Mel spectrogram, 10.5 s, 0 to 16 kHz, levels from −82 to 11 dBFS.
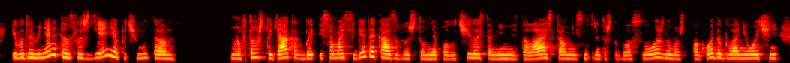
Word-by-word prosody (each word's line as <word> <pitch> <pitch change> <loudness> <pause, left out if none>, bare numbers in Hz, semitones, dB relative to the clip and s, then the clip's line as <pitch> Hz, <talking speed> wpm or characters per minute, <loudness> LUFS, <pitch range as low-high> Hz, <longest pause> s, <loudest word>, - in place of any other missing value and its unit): И, 225 - +2
вот, 220 0 +2
для 225 - +5
меня 220 +6 +3
это 365 -9 +3
наслаждение, 225 - +1
почему-то, 205 -4 -2 0.7
ну, 190 -1 -2
в - - -12
том, 235 0 +1
что 235 -4 -3
я, 210 +4 +8
как 210 -5 -7
бы, 195 +1 +1
и 195 - -10
сама 215 +1 -1
себе 220 +4 -3
доказываю, 210 - +2
что 185 0 -5
у - - -4
меня 180 0 0
получилось, 200 +5 -2
там, 185 -3 -4
я 185 - +1
не 185 -1 -1
сдалась, 180 +5 +3
там, 190 0 -2
несмотря 185 0 -7
на - - -9
то, 180 - -14
что 175 - -11
было 175 0 -6
сложно, 205 +4 -1
может 180 -1 -7
погода 220 +6 +1
была 200 -1 0
не 200 0 -1
очень, 205 0 -1
200 Hz, 215 wpm, -23 LUFS, 185-220 Hz, 0.7 s, я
